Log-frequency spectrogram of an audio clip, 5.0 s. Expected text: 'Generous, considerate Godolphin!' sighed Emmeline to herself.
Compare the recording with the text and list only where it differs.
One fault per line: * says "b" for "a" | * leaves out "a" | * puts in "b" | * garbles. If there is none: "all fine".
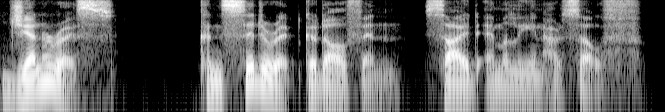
* leaves out "to"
